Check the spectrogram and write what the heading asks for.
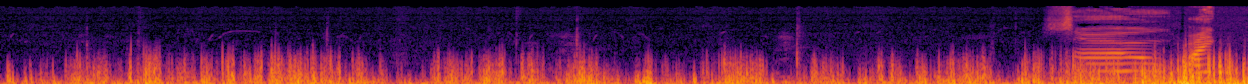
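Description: Wind buffeting the microphone in irregular gusts, a low rumble. Near the end a short high-pitched cry is heard.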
